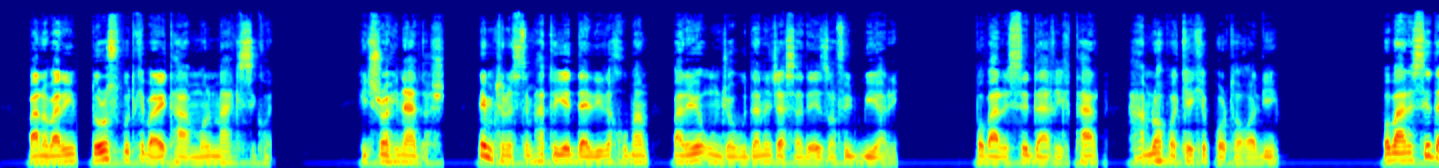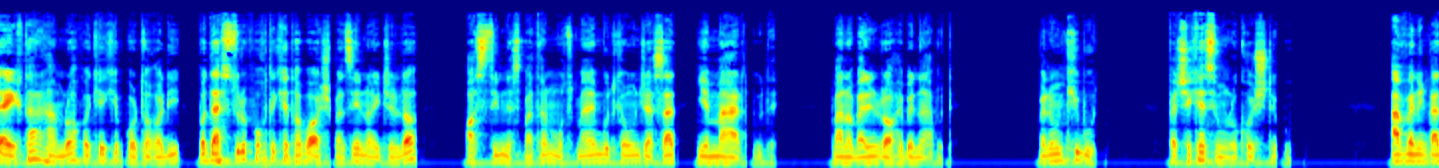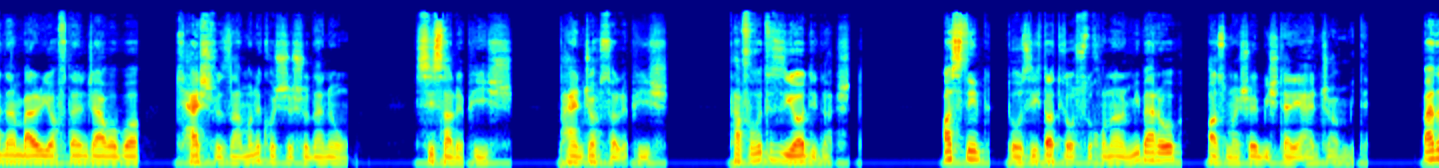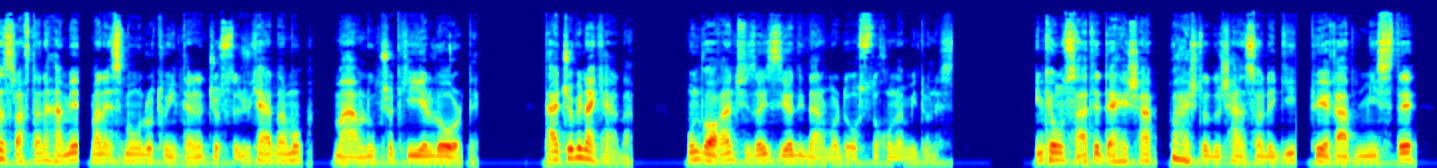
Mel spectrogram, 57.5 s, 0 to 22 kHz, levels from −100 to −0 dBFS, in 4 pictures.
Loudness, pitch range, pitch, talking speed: -26 LUFS, 90-115 Hz, 100 Hz, 145 wpm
